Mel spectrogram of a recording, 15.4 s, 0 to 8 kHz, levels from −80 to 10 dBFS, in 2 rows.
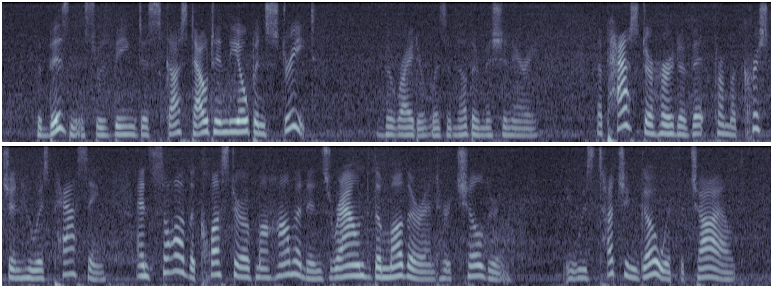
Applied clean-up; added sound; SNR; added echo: none; Vehicle; 17 dB; none.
